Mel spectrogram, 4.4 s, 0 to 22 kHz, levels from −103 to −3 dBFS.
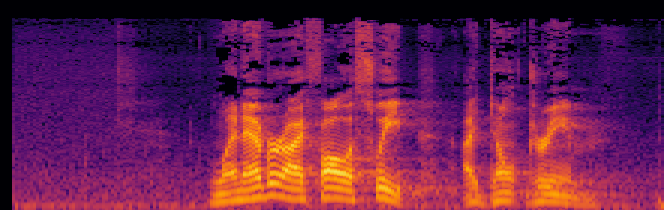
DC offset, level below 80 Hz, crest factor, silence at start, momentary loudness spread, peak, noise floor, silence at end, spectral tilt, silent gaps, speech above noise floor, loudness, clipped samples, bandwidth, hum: under 0.1%; -52 dBFS; 20 dB; 1.4 s; 16 LU; -2 dBFS; -52 dBFS; 0 s; -5 dB/octave; none; 32 dB; -20 LUFS; under 0.1%; 16 kHz; none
